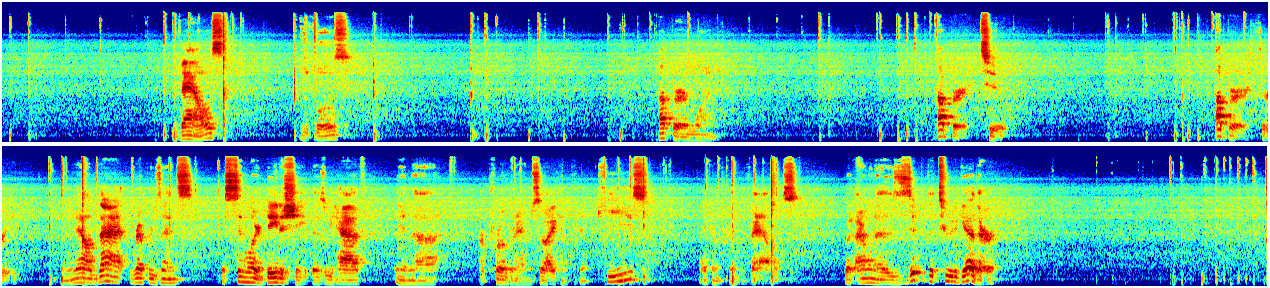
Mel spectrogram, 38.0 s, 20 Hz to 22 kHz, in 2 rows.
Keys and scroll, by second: 0.4-3.3 typing, 1.4 Return, 4.4 =, 4.5 space, 5.5 [, 7.0-10.3 typing, 11.6-21.4 typing, 22.2 Return, 27.3-30.7 typing, 35.2-37.9 typing.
